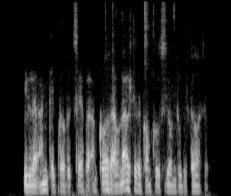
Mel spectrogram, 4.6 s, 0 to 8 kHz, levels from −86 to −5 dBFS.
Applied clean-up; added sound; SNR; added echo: neural mask model Resemble Enhance denoiser.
